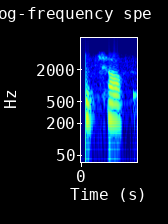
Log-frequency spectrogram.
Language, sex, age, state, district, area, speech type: Urdu, female, 18-30, Uttar Pradesh, Gautam Buddha Nagar, urban, conversation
